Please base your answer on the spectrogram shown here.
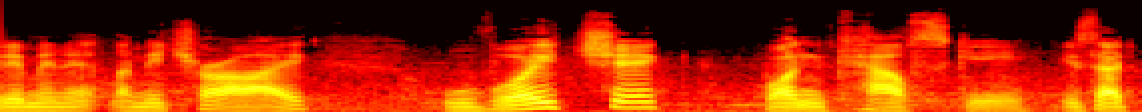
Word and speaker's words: Wojciech Bonkowski: I have next to me our next guest and a master of wine with the name impossible to pronounce. Wait a minute. Let me try. Uvoy chickowski.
